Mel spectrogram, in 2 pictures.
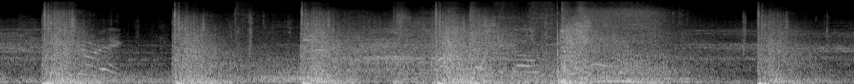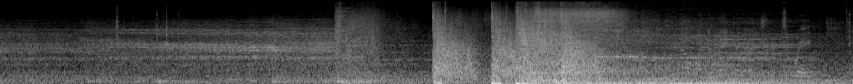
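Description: Bursts of gunfire and booming impacts in the Alan Wake Remastered video game at a power plant, repeated loud volleys spread across the clip with voices talking over the action.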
